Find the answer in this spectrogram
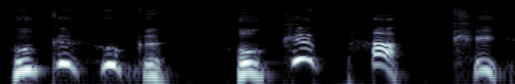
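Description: A pompous, clattering stork. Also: male voice, sits high, huge pitch swings, takes it slowly, darkish tone, dry recording, clean studio sound, voice pushed up, full character voice. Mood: boastful. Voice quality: clattering, repeats words. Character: arrogant stuttering male stork, pompous.

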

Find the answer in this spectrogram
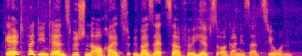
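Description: A woman reporter reading scripted documentary narration in a measured, even way. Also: mid-range voice.

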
